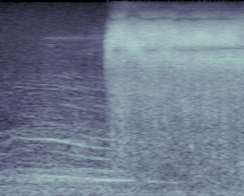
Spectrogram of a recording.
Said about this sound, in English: Now, Rebecca had a brother whose name was, you guys need to boo and hiss when we say his name, okay? Now, Rebecca had a brother whose name was Laban.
